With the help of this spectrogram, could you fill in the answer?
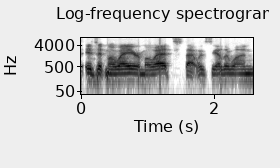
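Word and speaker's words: Moët: a dutch name and that's why you pronounced it and that's why it's not silent and i felt so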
